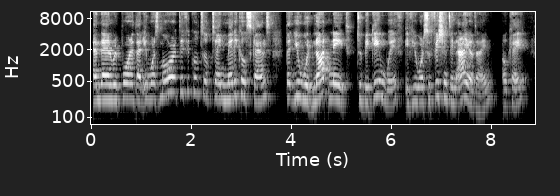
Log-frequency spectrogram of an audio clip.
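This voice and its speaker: A middle-aged woman from Peru gives an earnest health lecture as a doctor. Her voice is slightly hoarse from a recent cold, and she asks her audience questions with frequent fillers. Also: medium pitch, normal speed, hardly any pauses. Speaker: doctor giving a health talk. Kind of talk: explanatory lecture.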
